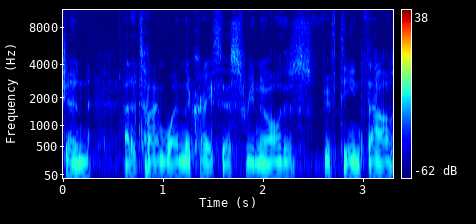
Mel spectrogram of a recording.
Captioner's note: speaking French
